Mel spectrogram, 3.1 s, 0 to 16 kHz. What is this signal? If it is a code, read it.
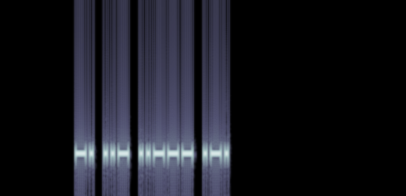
Morse code, heard as a keyed tone, about 45 wpm, 700 Hz. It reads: NU2R
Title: USA Call Signs - 4 Characters - Repeated 3x - 45wpm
